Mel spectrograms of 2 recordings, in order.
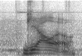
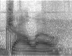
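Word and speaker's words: giallo: Italian for yellow uh Galo Galo films oh so the Galo films or jallo however you want to pronounce it um are these tylus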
